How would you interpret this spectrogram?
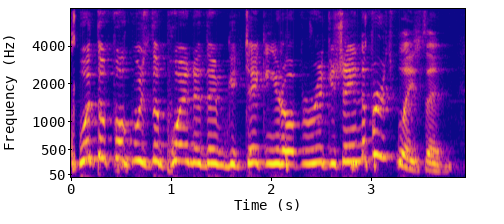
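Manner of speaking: high-pitched mock rant; Eric. Host predicts a colleague's complaint next week, high mock outrage. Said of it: "we're gonna listen to Eric next week".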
